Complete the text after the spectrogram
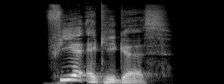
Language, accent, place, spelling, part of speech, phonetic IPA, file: German, Germany, Berlin, viereckiger, adjective, [ˈfiːɐ̯ˌʔɛkɪɡɐ], De-viereckiger.ogg
- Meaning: inflection of viereckig: 1. strong/mixed nominative masculine singular 2. strong genitive/dative feminine singular 3. strong genitive plural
